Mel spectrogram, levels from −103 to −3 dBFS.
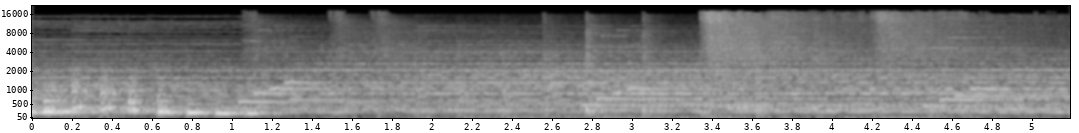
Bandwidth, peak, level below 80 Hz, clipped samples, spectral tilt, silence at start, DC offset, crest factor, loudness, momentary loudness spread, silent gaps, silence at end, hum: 18 kHz; -8 dBFS; -52 dBFS; under 0.1%; -4.5 dB/octave; 0 s; under 0.1%; 18 dB; -26 LUFS; 8 LU; none; 0 s; none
